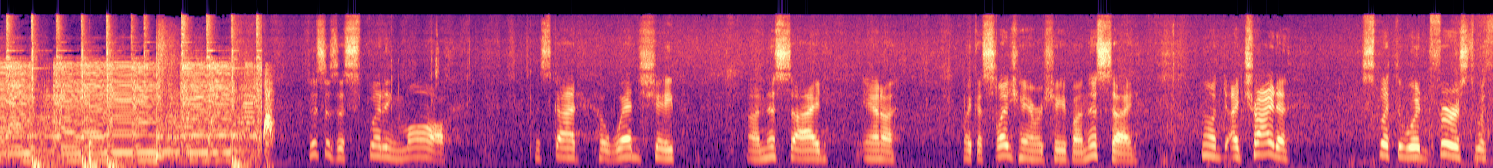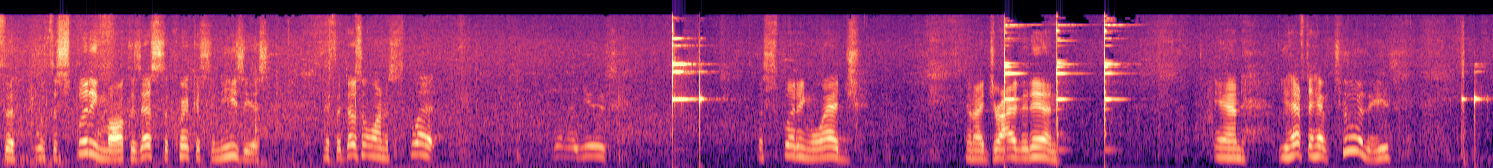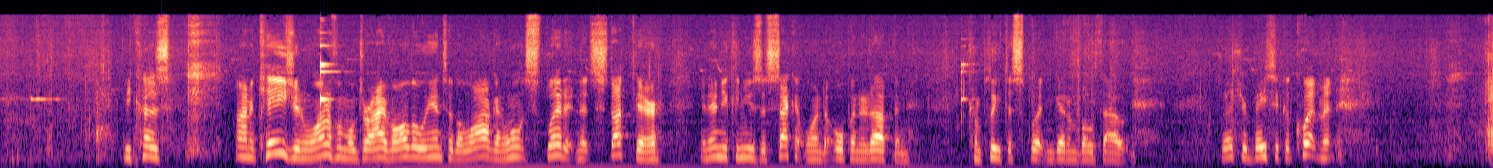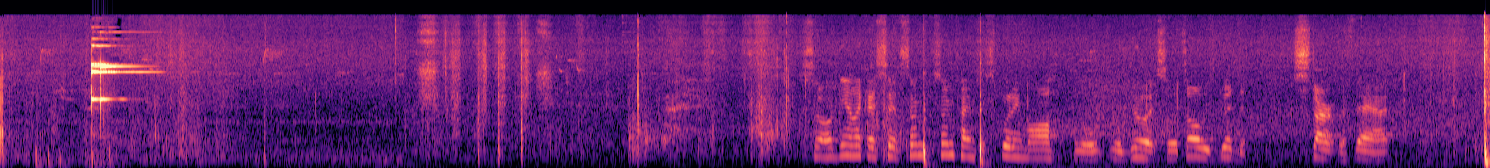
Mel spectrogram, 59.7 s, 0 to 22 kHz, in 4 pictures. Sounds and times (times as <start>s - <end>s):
Speech: 3.1s - 4.6s, 5.3s - 6.8s, 7.5s - 9.0s, 9.6s - 11.4s, 12.0s - 13.0s, 13.6s - 17.6s, 18.2s - 19.4s, 20.4s - 21.2s, 22.5s - 23.6s, 24.6s - 25.5s, 27.0s - 29.0s, 31.1s - 31.6s, 32.2s - 39.0s, 39.6s - 41.3s, 42.1s - 43.3s, 52.8s - 58.8s.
